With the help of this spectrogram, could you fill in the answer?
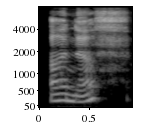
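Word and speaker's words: un œuf: I mentioned this before enough we actually pronounce the F at the end of that word these we do the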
